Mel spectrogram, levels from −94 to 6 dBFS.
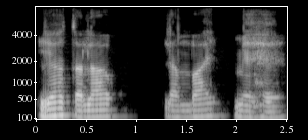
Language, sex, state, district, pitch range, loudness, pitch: Hindi, male, Bihar, Jamui, 120-130 Hz, -20 LUFS, 125 Hz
